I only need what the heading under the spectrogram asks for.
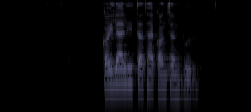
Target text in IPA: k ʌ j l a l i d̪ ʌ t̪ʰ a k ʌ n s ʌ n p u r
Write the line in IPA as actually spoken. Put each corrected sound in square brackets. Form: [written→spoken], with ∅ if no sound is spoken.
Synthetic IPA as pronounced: k ʌ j l a l i [d̪→t̪] ʌ t̪ʰ a k ʌ n [s→t͡s] ʌ n p u r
